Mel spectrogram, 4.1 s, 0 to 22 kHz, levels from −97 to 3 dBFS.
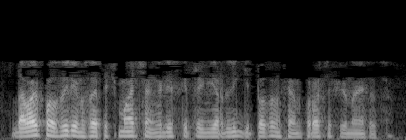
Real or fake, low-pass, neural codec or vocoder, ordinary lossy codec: real; 3.6 kHz; none; MP3, 16 kbps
